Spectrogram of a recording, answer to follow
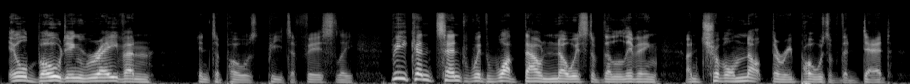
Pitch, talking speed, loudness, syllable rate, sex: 130 Hz, 150 wpm, -19 LUFS, 4.9 syllables/s, male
